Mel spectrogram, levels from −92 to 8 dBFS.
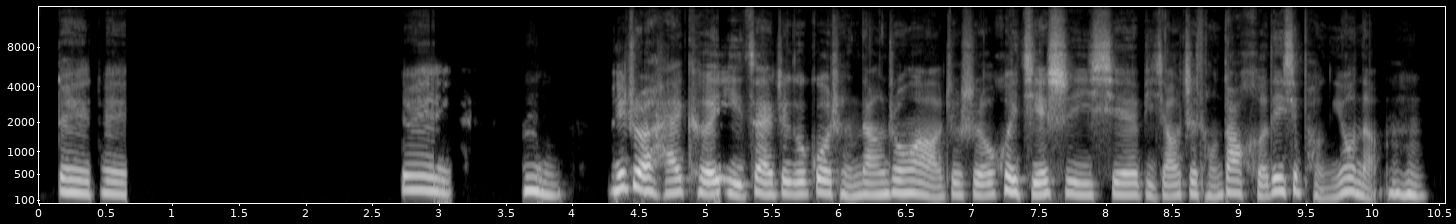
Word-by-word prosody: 对 200 -3 +2
对。 180 -1 -2 2.1
对， 235 -1 +2 0.7
嗯。 200 -7 +1 0.4
没 250 - +6
准 265 -2 +6
儿 - - +6
还 195 0 -1
可 190 -3 +3
以 190 -4 +2
在 175 +3 +1
这 180 +1 -1
个 180 0 +1
过 190 +1 +2
程 170 -4 -5
当 175 0 0
中 195 0 +2
啊， 165 -6 0
就 170 +4 -5
是 165 0 -1
会 205 +4 +3
结 180 -2 +2
识 190 0 +4
一 170 -2 -1
些 170 0 0
比 165 -1 -8
较 155 +2 -4
志 180 +1 -3
同 160 -2 -8
道 195 +1 +1
合 165 -4 -6
的 - - +3
一 - - +4
些 215 - -1
朋 130 -9 -10
友 205 +7 -1
呢， 175 -5 -5
嗯 190 0 -3
哼。 165 -3 -2
180 Hz, 220 characters per minute, -22 LUFS, 170-200 Hz, 2.1 s, 没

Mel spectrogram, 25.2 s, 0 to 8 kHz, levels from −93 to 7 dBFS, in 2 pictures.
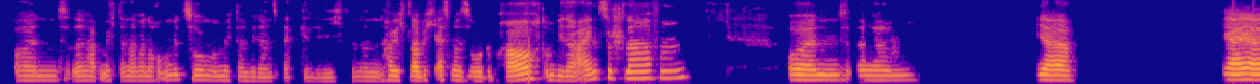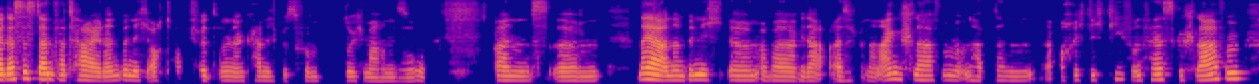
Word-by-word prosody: und, 160 0 -6
äh, 155 +1 -3
habe 155 -1 -5
mich 160 - -7
dann 155 +1 -7
aber 155 +1 -5
noch 155 0 -7
umgezogen 170 -1 -4
und 155 - -5
mich 155 -1 -7
dann 145 -1 -10
wieder 140 -2 -8
ins 140 - -13
Bett 135 - -16
gelegt. 130 0 -14
Und 150 - -14
dann 145 +1 -8
habe 160 - +3
ich, 155 - -5
glaube 155 0 +3
ich, - - -13
erst 155 +2 -3
mal 160 - 0
so 150 0 -4
gebraucht, 185 +10 +5
um 175 - -2
wieder 155 -2 -1
einzuschlafen 230 +4 0 0.9
und, 175 -1 +4
ähm 170 0 -2 1.2
Ja. 170 -2 +6 1.5
Ja, 185 -1 +10
ja, 185 -1 +10
das 195 +3 +3
ist 220 -2 -2
dann 190 -1 +5
fatal. 170 -4 -3
Dann 155 +3 -5
bin 170 -1 -2
ich 155 -1 -6
auch 150 - -6
topfit 160 +1 -11
und 155 0 -8
dann 145 0 -8
kann 155 0 -11
ich 150 - -15
bis 125 0 -18
5 145 -1 -15 0.2
durchmachen 135 -2 -10
so. 130 +1 -12 0.7
Und 155 -2 -5 0.2
ähm 150 0 -6 0.4
na 195 - -1
ja 180 -4 +8
und 155 - -2
dann 165 0 -4
bin 175 +1 0
ich, 180 0 -3
ähm, 165 0 -6
aber 150 -1 -5
wieder 145 -1 -6
also 150 -1 -8
ich 145 - -30
bin - - -26
dann 145 - -13
eingeschlafen 170 -3 -5
und 155 0 -11
habe 155 - -11
dann 150 +2 -15 0.2
auch - - -17
richtig 345 - -15
tief 195 - -17
und 165 +3 -9
fest 185 0 -5
geschlafen. 200 +6 -1
160 Hz, 180 wpm, -22 LUFS, 150-180 Hz, 1.5 s, Ja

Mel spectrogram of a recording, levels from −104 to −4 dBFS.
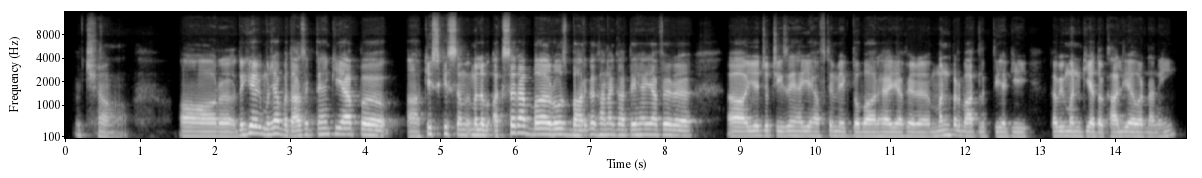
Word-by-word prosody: अच्छा, 145 -4 -8 1.0
और 120 -2 0
देखिए 200 +7 +4
मुझे 165 +2 -1
आप 185 - +4
बता 140 -2 +2
सकते 160 +2 -5
हैं 170 0 -3
कि 175 -1 -4
आप 165 0 -3 0.6
अ, 125 -1 -4
किस-किस 180 0 +1
समय 150 -1 -2
मतलब 150 -2 +1
अक्सर 205 +10 +2
आप 205 -1 +5
बा 165 0 +6
रोज़ 165 -1 +2
बाहर 145 0 +3
का 165 +2 +1
खाना 155 0 -2
खाते 150 0 0
हैं? 155 0 -2
या 155 -1 +2
फिर 150 -1 +3 0.7
अ, 125 -1 +4
ये 135 +2 +1
जो 135 0 -4
चीजें 130 0 -3
हैं 130 - -2
ये 130 0 -2
हफ्ते 120 +2 -5
में 125 -1 -3
1-2 120 -1 -2
बार 115 -1 +1
है 115 0 +3
या 115 -1 +2
फिर 115 -1 0
मन 145 +2 -1
पर 150 -2 -1
बात 120 0 -1
लगती 120 +1 -9
है 120 - -1
कि 115 -1 -8 0.4
कभी 125 +1 0
मन 125 0 -3
किया 130 -2 +3
तो - - -1
खा 115 0 +1
लिया 120 0 0
वरना 115 -1 -2
नहीं? 120 +9 -11
130 Hz, 210 wpm, -22 LUFS, 120-155 Hz, 1.0 s, बा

